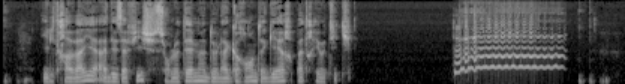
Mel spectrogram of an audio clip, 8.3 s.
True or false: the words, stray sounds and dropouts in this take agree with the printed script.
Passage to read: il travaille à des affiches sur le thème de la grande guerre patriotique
false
